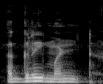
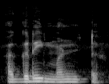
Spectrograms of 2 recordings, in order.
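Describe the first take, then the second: The two takes are said the same way.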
